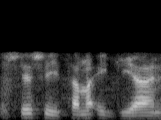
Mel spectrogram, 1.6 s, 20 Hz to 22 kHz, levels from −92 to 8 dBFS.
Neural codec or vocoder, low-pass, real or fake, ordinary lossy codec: none; 3.6 kHz; real; none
